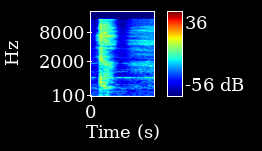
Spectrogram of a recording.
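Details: Single short, sharp cough burst from a man, with quiet room noise afterward; coughing.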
